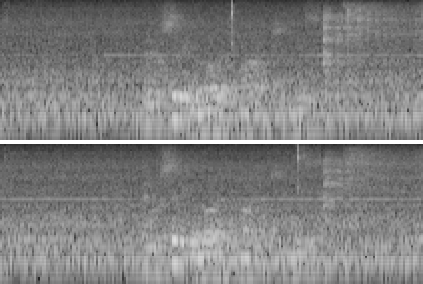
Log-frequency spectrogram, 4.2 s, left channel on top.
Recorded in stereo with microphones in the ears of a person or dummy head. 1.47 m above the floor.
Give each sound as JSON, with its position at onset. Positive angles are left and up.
{"t": 1.4, "sound": "a man speaking", "side_deg": -40, "distance_m": 1.5}
{"t": 3.2, "sound": "a dropped coin", "side_deg": 15, "distance_m": 2.5}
